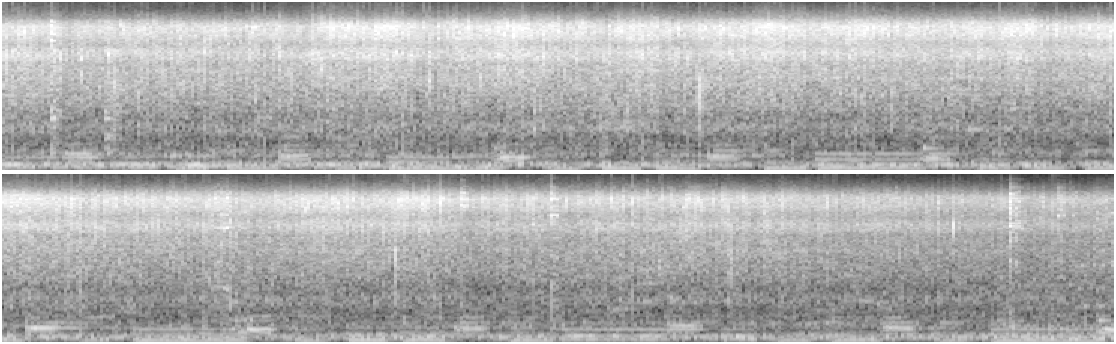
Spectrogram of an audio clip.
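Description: Chopped onion frying in hot oil in a steel kadhai, a loud steady sizzle, with a metal slotted spatula scraping and clicking against the pan as it is stirred.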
